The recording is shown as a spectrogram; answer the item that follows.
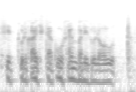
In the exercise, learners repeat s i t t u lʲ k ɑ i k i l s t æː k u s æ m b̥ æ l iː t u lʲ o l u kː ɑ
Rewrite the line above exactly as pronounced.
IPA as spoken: s i t t u lʲ k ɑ i k i s t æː k uː s æ m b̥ æ r iː t u lʲ o l u tː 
